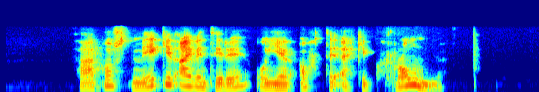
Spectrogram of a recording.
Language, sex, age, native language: Icelandic, female, 50-59, Icelandic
